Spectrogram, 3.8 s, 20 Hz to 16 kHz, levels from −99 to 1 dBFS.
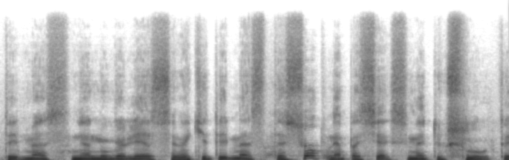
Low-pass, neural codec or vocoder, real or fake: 14.4 kHz; autoencoder, 48 kHz, 32 numbers a frame, DAC-VAE, trained on Japanese speech; fake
